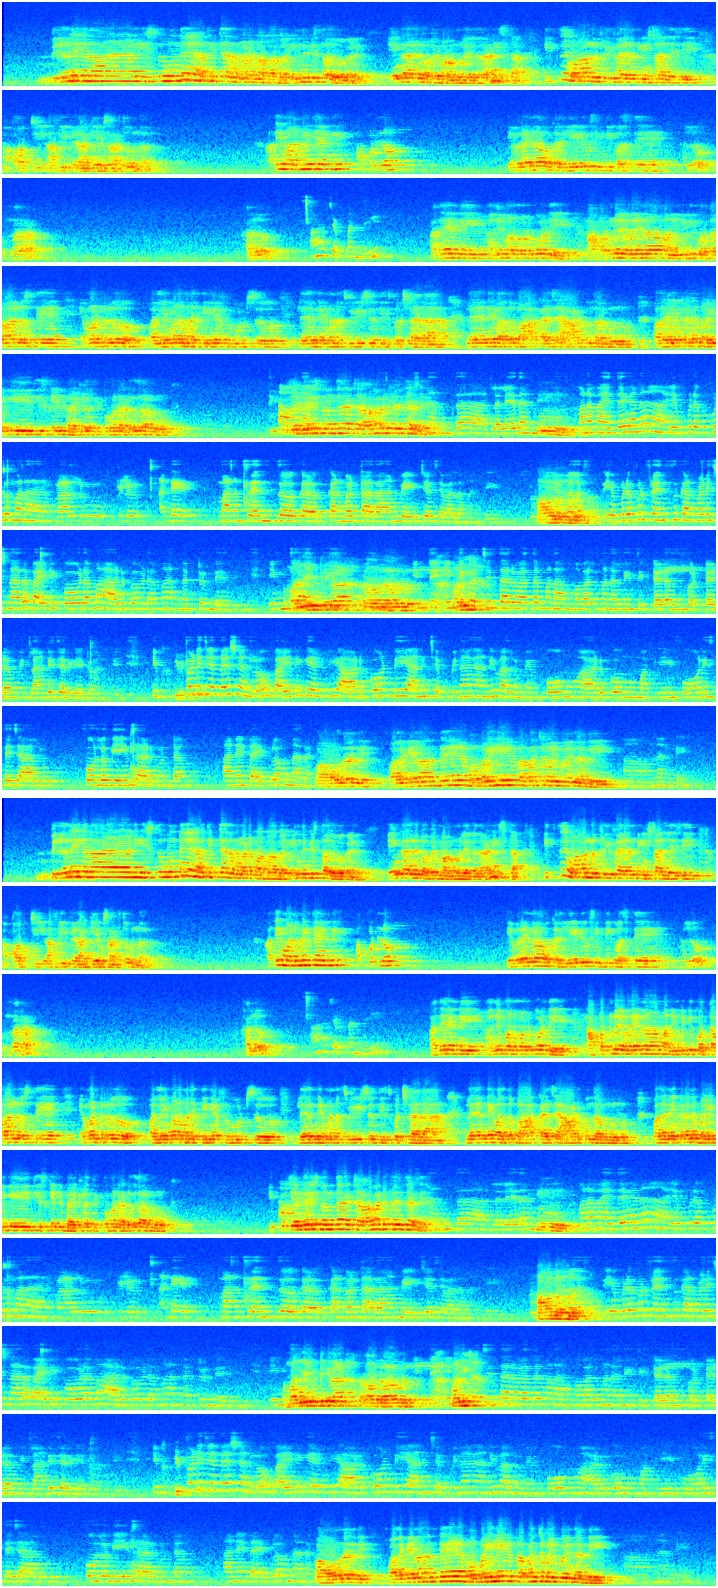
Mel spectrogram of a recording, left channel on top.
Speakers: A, on the right; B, on the left.
A: పిల్లలే
B: ఉమ్
A: కదా అని ఇస్ తూ ఉంటే తిట్టారనమాట మా బాబాయ్ ఎందుకు ఇస్తావు యువకని ఏం కాలే బాబాయ్ మామూలే కదా అని ఇస్తా ఇస్తే వాళ్ళు ఫ్రీ ఫైర్ అంటో ఇన్స్టాల్ చేసి ఆ పబ్జి ఆ ఫ్రీ ఫైర్ ఆ గేమ్స్ ఆడుతూ ఉన్నారు అదే మనమైతే అండి అప్పట్లో ఎవరైనా ఒక రిలేటివ్స్ ఇంటికి వస్తే హలో ఉన్నారా హలో
B: ఆ చెప్పండి
A: అదే అండి అదే మనం అనుకోండి అప్పట్లో ఎవరైనా మన ఇంటికి కొత్త వాళ్ళు వస్తే ఏమంటారు వాళ్ళు ఏమైన్నా మనకి తినే ఫ్రూట్స్ లేదంటే ఏమైన్నా స్వీట్స్ తీసు వచ్చినారా లేదంటే వాళ్ళతో బాగా కలిసి ఆడుకుందాము వాళ్ళని
B: అవునండి
A: ఎక్కడైనా బయటికి తీసుకు చెల్లి బైక్లో తిప్ పొమ్మని అడుగుదాము ఇప్పుడు
B: అవునండి
A: జనరేషన్ అంతా చాలా
B: ఇప్పుటి
A: డిఫరెన్స్
B: జనరేషన్
A: అండి
B: అంతా అట్లా లేదండి
A: ఉమ్
B: మనం అయితే కన ఎప్పుడెప్పుడు మన వాళ్ళు పిలవ అంటే మన ఫ్రెండ్స్తో కనబడుత తారా అని వెయిట్ చేసే వాళ్ళం అండి
A: అవునవును
B: ఏ వాళ్ళ ఎప్పుడెప్పుడు ఫ్రెండ్స్ కనబడించినారా బయటికి పోవడమా ఆడుకోవడమా అన్నట్టు ఉండేది ఇంట్లో
A: మళ్ళీ
B: అయితే
A: ఇంటికి రాడు
B: ఆ
A: అవునవును
B: ఇంటి ఇంటికి
A: మళ్ళీ
B: వచ్చిన తర్వాత తం మన అమ్మ వాళ్ళు మనల్ని తిట్టడం కొట్టడం ఇట్లాంటివి జరిగేటువండి ఇప్పటి
A: ఇప్
B: జనరేషన్ లో బయటిక్ యేళ్ళి ఆడుకొన్ పి అని చెప్పినా గాని వాళ్ళు మేం పోము ఆడుకోము మాక్ ఈ ఫోన్ ఇస్తే చాలు ఫోన్ లో గేమ్స్ ఆడుకుంటాం అనే టైప్ లో ఉన్నారండి
A: అవునండి వాళ్ళకి ఎలా అంటే మొబైలే ప్రపంచం అయిపోయిందన్
B: ఆ అవునండి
